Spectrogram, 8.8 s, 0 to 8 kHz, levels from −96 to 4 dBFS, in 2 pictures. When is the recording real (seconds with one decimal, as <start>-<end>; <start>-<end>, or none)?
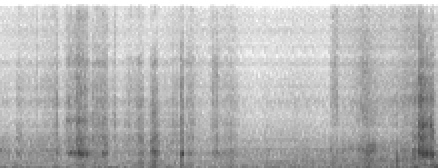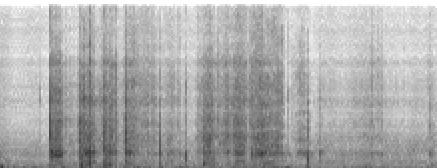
7.0-7.5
